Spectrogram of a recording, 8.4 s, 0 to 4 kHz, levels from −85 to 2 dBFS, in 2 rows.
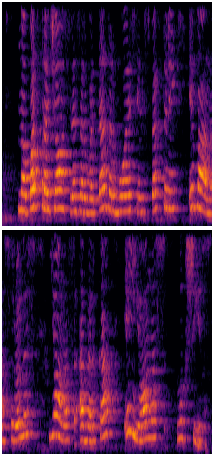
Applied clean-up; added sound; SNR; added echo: none; none; none; reverberation time 0.4 s.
